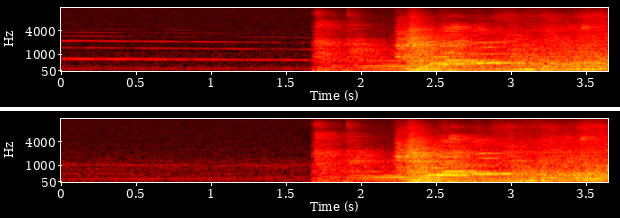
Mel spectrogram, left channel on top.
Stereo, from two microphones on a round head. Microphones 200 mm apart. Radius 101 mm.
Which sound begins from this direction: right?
A sliding door, at 1.7 s.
